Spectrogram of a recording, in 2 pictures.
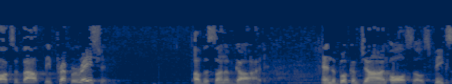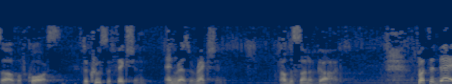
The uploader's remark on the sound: These radio broadcasts were recorded from our live church services in New York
